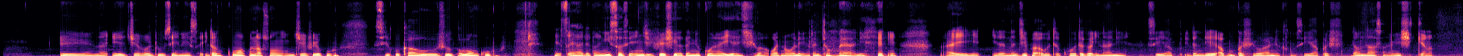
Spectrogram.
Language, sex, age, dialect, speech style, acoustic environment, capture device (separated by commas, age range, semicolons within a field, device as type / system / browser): Hausa, male, 18-24, Nigeria - Kano, relaxed, nature, mobile / Linux / Chrome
